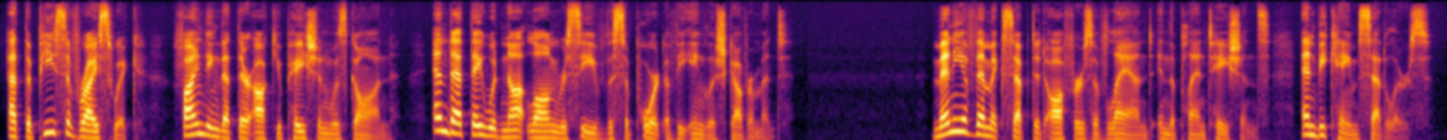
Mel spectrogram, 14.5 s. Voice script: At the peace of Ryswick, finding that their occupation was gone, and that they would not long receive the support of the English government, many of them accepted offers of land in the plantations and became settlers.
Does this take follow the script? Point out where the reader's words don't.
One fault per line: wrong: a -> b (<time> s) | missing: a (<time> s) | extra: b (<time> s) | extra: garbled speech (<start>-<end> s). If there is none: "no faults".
no faults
